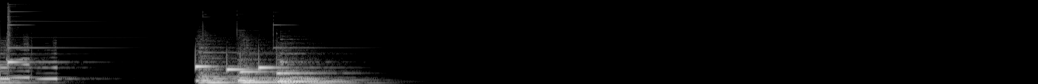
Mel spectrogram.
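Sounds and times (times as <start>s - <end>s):
musical accompaniment: 0.0s - 0.9s, 2.0s - 3.8s.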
